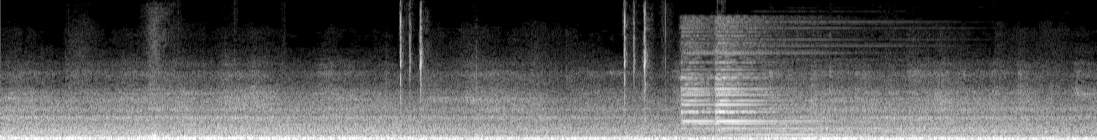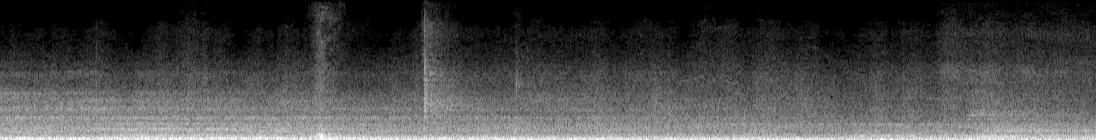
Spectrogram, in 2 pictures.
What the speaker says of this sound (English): I am boarding the metro in the east of the city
